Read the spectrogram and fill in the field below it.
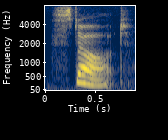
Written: start

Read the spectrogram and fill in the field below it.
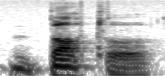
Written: bottle

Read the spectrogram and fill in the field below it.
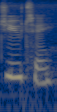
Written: duty

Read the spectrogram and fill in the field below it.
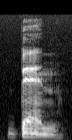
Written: ben

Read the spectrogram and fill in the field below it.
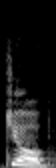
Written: job

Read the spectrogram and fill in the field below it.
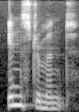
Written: instrument

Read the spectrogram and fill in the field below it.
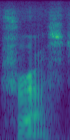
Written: frost

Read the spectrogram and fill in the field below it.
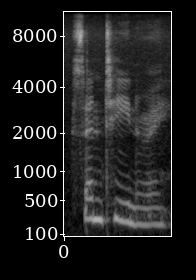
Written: centenary

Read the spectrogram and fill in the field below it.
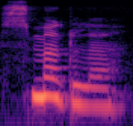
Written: smuggler

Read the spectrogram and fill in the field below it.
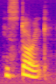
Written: historic

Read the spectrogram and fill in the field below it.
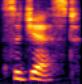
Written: suggest

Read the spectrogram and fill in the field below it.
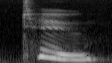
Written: too

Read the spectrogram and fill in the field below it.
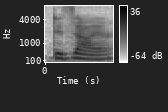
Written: desire

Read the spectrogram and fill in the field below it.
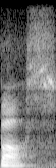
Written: bus

